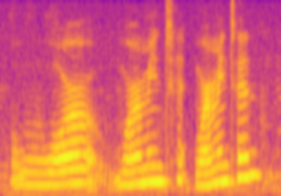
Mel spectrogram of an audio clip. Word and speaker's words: Juanita Wormington: Juanita Wormington. Hello, how are you? That's how I said it. I said it correctly. Okay, I said it right.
